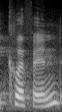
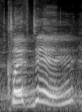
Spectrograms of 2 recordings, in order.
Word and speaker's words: Clifton: i'm doing well thanks i think i just pronounced your last name wrong it's all good we talked about her dad's name is clifford her last name is clifton and clifford gets in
